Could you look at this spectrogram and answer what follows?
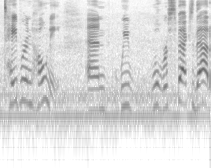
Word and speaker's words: Taberon Honie: name from his mother she's corrected our pronunciation it's tabin Hony and we will respect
